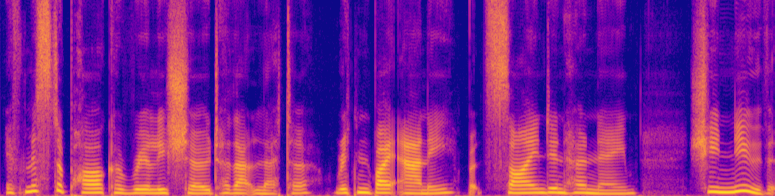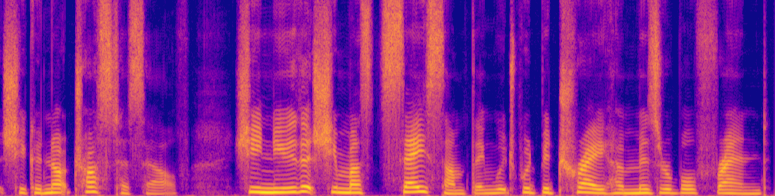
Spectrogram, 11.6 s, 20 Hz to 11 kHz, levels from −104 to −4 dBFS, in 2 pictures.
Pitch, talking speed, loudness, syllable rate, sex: 215 Hz, 190 wpm, -18 LUFS, 4.8 syllables/s, female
